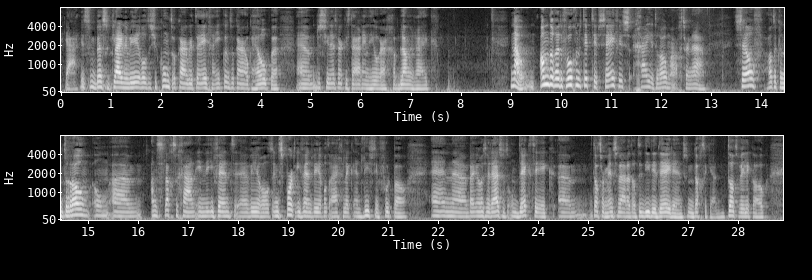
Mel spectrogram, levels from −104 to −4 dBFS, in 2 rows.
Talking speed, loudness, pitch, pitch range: 185 wpm, -22 LUFS, 150 Hz, 140-170 Hz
